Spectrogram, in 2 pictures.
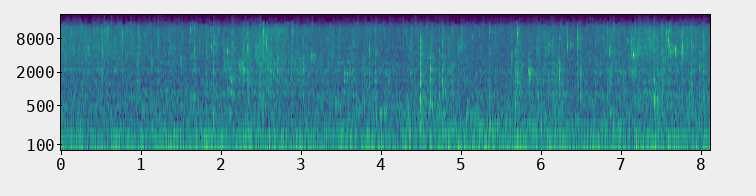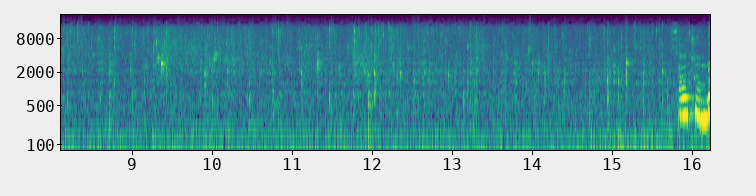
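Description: Pieces of tofu sizzle and crackle in hot oil, a continuous bright frying hiss dotted with small pops, steady throughout, with no talking.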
